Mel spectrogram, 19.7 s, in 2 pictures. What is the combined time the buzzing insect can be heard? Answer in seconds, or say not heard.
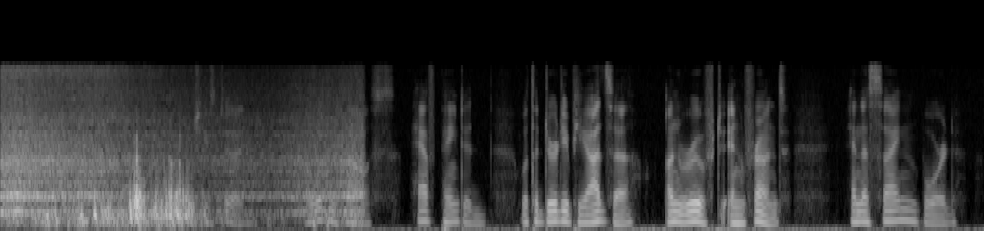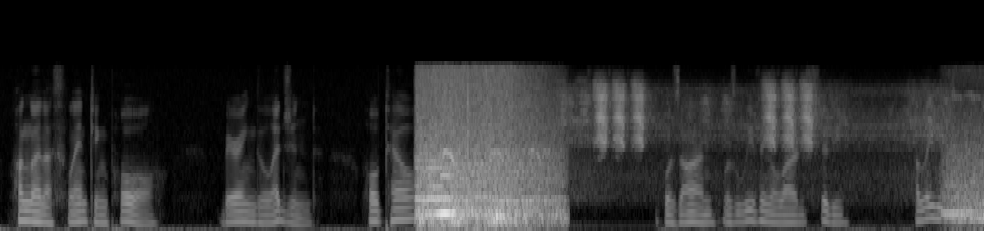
9 s.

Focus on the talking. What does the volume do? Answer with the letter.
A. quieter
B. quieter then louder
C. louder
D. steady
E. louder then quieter
E.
